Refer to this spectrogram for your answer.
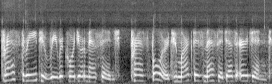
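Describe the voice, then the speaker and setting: Lady voicemail prompt on a landline, tinny phone sound, little hiss, flat even instructions. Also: mid-range voice, measured pace. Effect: heard over a landline phone. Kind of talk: recorded phone system prompts.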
